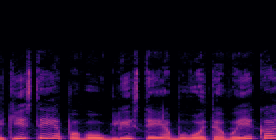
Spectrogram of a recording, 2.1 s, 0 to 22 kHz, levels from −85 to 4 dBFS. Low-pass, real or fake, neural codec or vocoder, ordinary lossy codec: 14.4 kHz; real; none; MP3, 96 kbps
